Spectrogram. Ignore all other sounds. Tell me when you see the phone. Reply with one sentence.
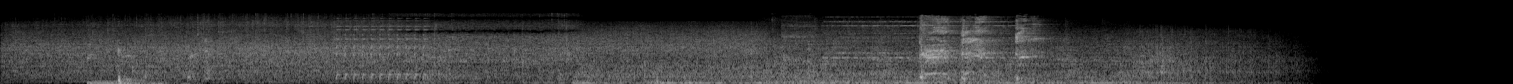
The phone can be heard from 3.4 to 4.3 s and from 7.8 to 10.3 s.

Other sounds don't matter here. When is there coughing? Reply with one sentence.
The coughing can be heard from 0.8 to 2.1 s and from 9.2 to 10.4 s.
